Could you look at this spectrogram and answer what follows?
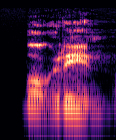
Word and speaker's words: Bográn: doctor, junto con Bográn. Digo, ¿me corriges? Bogrin, ok. Así se escribe, pero yo creí que se pronunciaba de otra forma.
